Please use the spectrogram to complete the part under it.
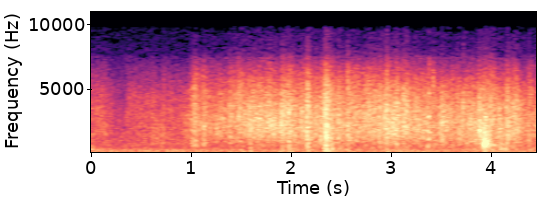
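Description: Papers rustle and flutter as they are tossed about.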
